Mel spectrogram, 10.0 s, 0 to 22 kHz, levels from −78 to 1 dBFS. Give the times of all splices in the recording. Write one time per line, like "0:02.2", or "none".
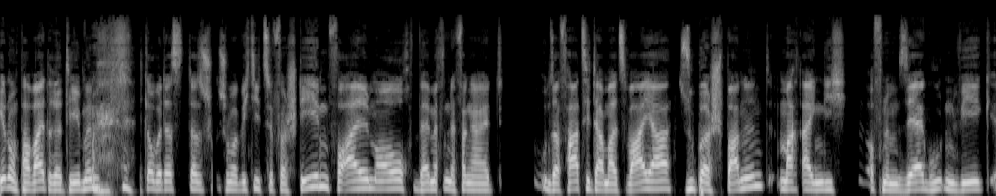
0:01.4
0:02.1
0:04.4
0:06.7
0:08.0
0:08.5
